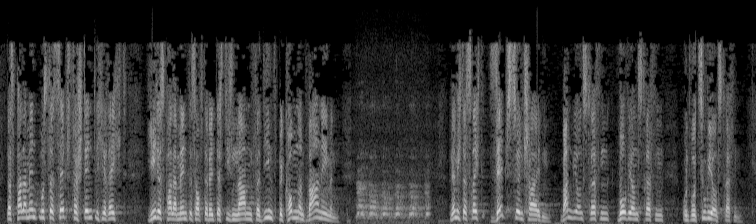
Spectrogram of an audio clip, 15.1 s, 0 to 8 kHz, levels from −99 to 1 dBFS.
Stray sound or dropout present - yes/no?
yes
